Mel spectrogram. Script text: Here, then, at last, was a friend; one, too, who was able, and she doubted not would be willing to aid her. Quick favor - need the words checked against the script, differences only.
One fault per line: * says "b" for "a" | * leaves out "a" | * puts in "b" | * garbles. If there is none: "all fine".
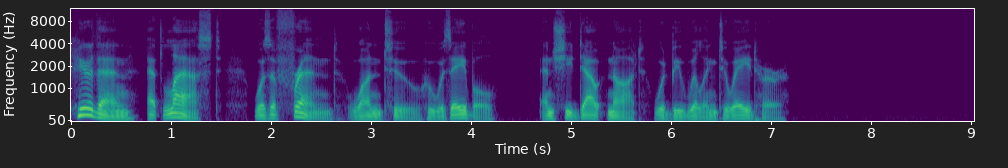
* says "doubt" for "doubted"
